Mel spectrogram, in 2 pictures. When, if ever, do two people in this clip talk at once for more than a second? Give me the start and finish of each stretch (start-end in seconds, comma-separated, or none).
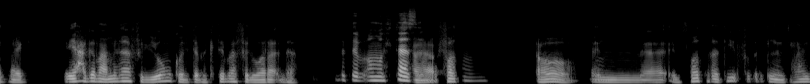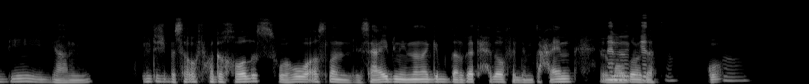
none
